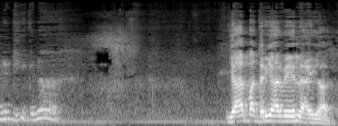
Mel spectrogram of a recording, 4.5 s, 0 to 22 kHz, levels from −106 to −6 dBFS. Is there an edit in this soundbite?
no; 0 cuts

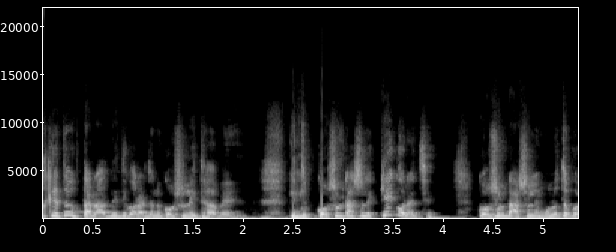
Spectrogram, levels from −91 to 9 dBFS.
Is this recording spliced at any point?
no; 0 cuts

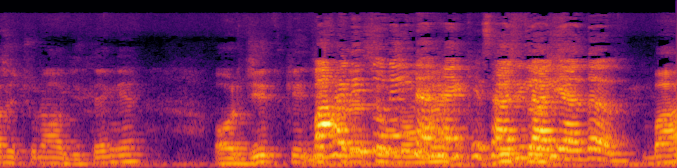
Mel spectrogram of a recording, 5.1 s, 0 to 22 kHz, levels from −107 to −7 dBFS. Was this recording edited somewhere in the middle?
no; 0 cuts

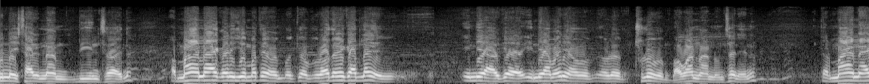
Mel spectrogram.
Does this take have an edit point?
no; 0 cuts

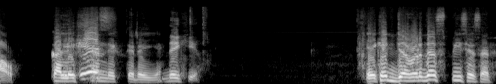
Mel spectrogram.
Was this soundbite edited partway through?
no; 0 cuts

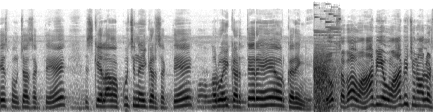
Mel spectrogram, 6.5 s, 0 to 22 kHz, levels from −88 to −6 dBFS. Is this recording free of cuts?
no; 1 cut; at 4.7 s

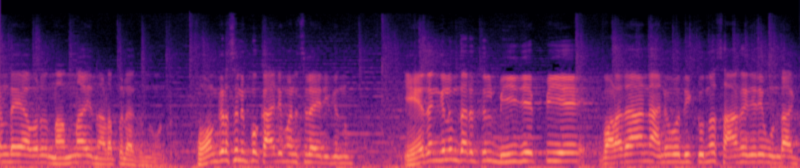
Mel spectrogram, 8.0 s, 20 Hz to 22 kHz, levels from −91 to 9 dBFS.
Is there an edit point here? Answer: yes; 1 cut; at 1.8 s

